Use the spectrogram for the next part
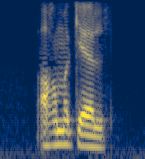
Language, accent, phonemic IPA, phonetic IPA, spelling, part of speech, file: Armenian, Eastern Armenian, /ɑʁməˈkel/, [ɑʁməkél], աղմկել, verb, Hy-աղմկել.ogg
- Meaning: to make a noise; to be noisy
